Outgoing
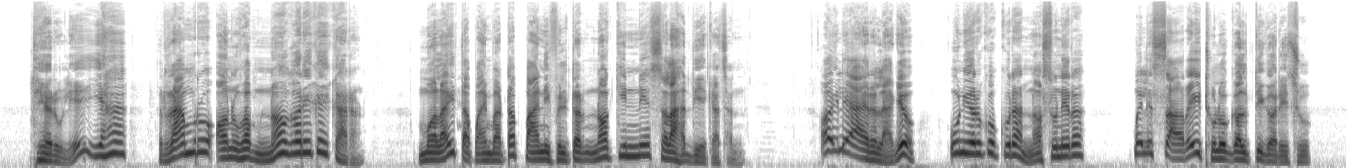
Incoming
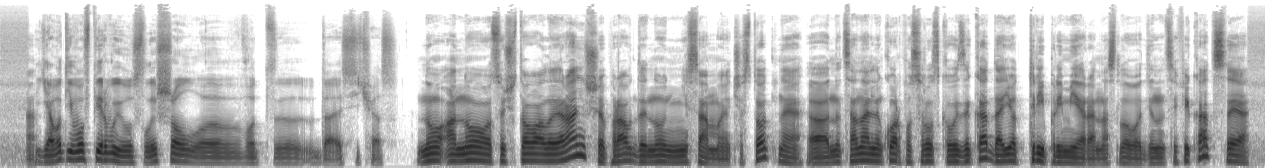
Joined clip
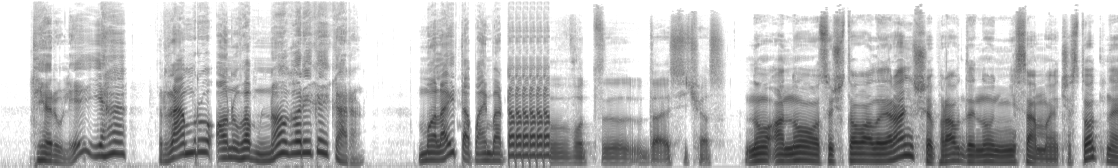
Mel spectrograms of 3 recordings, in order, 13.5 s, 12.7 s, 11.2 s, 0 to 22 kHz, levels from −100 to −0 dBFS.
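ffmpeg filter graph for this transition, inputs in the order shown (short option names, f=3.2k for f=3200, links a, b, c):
-filter_complex "[0:a]apad=whole_dur=11.18,atrim=end=11.18,asplit=6[a][b][c][d][e][f];[a]atrim=end=5.152[g];[b]atrim=start=5.078:end=5.152[h];[c]atrim=start=5.078:end=5.152[i];[d]atrim=start=5.078:end=5.152[j];[e]atrim=start=5.078:end=5.152[k];[f]atrim=start=5.078:end=5.152[l];[1:a]atrim=start=2.218:end=7.9[m];[g][h]acrossfade=d=0.004:c1=hsin:c2=hsin[n];[n][i]acrossfade=d=0.004:c1=hsin:c2=hsin[o];[o][j]acrossfade=d=0.004:c1=hsin:c2=hsin[p];[p][k]acrossfade=d=0.004:c1=hsin:c2=hsin[q];[q][l]acrossfade=d=0.004:c1=hsin:c2=hsin[r];[r][m]acrossfade=d=0.004:c1=hsin:c2=hsin"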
